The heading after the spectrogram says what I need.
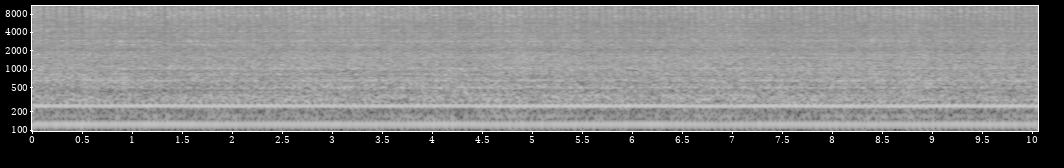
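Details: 18 hp Briggs & Stratton Vanguard twin on a Giant Vac leaf vacuum, stored four years, after a carburetor change: steady, even hum at constant speed with no misses, knocks or surging; runs like new.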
